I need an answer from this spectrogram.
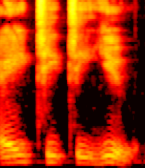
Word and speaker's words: Attu: That's spelled A-T-T-U, Attu, Alaska.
